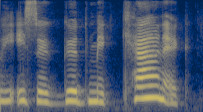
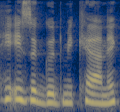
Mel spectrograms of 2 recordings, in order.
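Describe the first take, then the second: First: Mechanic is emphasized with a high falling tone. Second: The sentence is said plainly without special emphasis. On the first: "the emphatic stress falls on mechanic" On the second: "it is neutral"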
